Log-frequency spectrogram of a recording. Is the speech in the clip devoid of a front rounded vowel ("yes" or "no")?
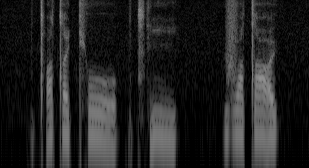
no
